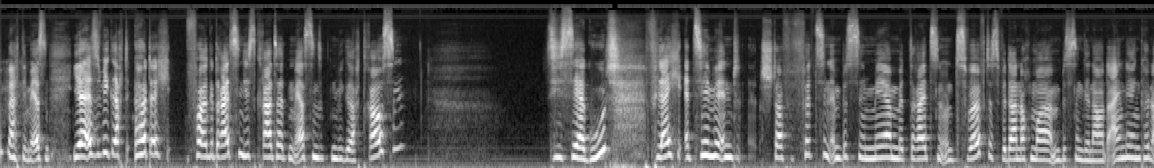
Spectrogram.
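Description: A chatty woman hosts a relaxed podcast conversation and often laughs mid-sentence. Her voice sits a little higher than most. She keeps the talk moving in an easygoing way. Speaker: podcast host. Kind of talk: casual podcast chat about radio dramas.

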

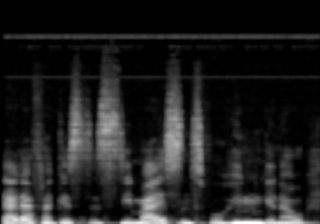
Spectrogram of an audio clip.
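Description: A woman's voice: fairly high pitch, big pitch swings, a little fast, mellow. A woman in a casual podcast chat, playful and giggly, reading character profiles aloud and stumbling over words. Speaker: podcast host.

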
